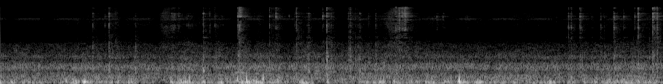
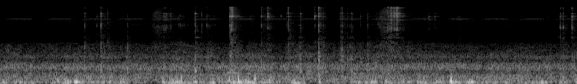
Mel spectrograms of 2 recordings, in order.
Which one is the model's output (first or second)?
first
